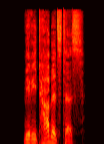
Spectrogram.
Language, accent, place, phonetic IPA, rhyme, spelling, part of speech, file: German, Germany, Berlin, [veʁiˈtaːbəlstəs], -aːbəlstəs, veritabelstes, adjective, De-veritabelstes.ogg
- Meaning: strong/mixed nominative/accusative neuter singular superlative degree of veritabel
